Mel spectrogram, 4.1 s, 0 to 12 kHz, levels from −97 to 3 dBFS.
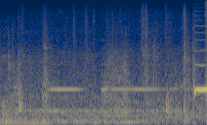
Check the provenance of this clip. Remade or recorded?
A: recorded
